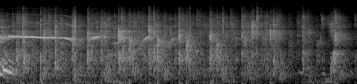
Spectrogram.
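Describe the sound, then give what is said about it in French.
A crowd applauds with dense, steady clapping for several seconds, and a shrill high whistle cuts through at the start. “Fait une bonne main d'applaudissement”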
